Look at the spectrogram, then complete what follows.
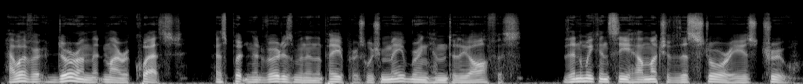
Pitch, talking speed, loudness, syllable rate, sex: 110 Hz, 225 wpm, -17 LUFS, 5.8 syllables/s, male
